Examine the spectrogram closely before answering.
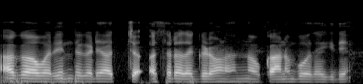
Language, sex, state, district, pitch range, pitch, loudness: Kannada, male, Karnataka, Koppal, 125-135 Hz, 130 Hz, -19 LUFS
